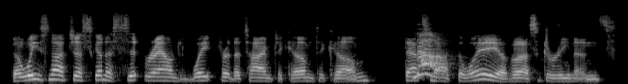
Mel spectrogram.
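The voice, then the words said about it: Rough old goblin character voice. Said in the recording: “That's a terrible goblin voice. I'm going to have to work on my old goblin voice.”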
